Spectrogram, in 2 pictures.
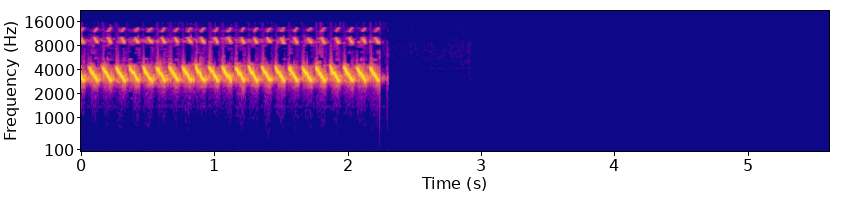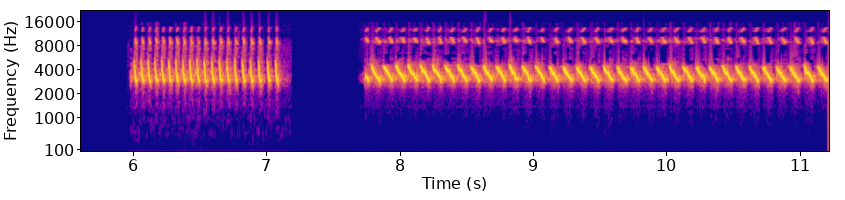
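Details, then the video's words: European greenfinch song recording for aviary use: long, fast, even trills of bright rattling notes, with brief pauses between bursts and no other sounds. "GREENFINCH SONGS"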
